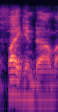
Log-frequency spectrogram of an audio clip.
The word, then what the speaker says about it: Feigenbaum: gonna ask you oh go ahead it's impossible fan bam it's better to use the first part of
